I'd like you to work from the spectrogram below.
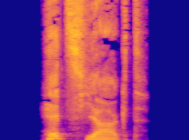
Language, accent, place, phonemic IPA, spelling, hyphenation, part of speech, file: German, Germany, Berlin, /ˈhɛt͡sˌjaːkt/, Hetzjagd, Hetz‧jagd, noun, De-Hetzjagd.ogg
- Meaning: persistence hunting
